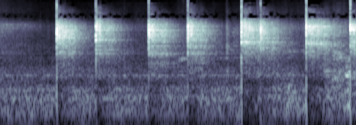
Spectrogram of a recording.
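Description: Kali fighting sticks clacking against each other in sparring, seven sharp irregular strikes, each with a short ringing tail in the room.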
